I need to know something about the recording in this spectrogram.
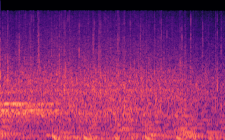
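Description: Applause, a steady patter of hand clapping, over the show's background music.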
